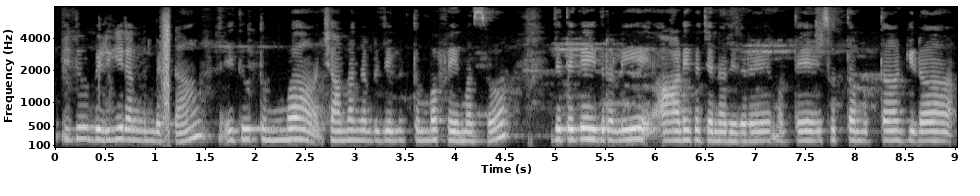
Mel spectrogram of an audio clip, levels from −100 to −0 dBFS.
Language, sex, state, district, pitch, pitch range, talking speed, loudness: Kannada, female, Karnataka, Chamarajanagar, 205 Hz, 195-220 Hz, 115 wpm, -22 LUFS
